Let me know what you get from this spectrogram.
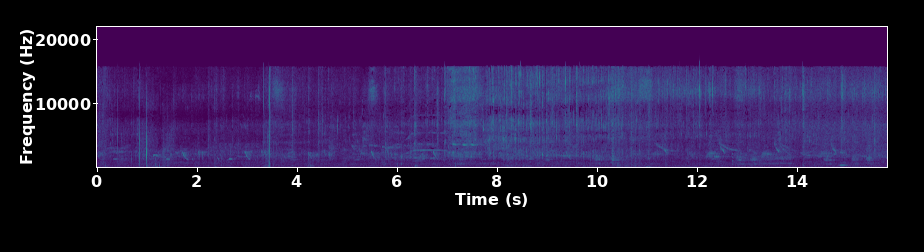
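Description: Outdoor ambience with many birds chirping and calling throughout, and two sharp clicks in the first few seconds.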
